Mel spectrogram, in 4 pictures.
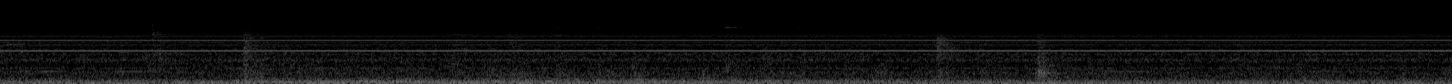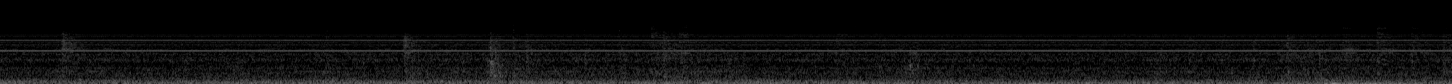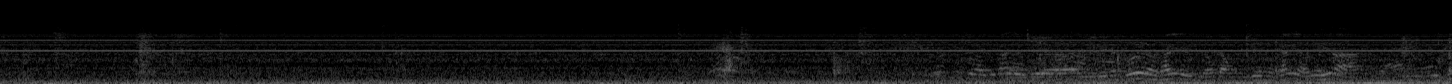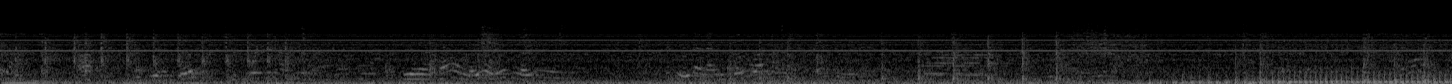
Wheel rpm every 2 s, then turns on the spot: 0, 0, 0, 0, 0, 0, 0, 0, 0, 0, 0, 0, 0, 0, 0, 0, 0, 0, 0, 0, 0, 0, 0, 0, 0, 0, 0, 0, 0.
none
